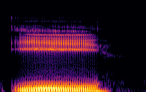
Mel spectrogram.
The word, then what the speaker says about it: e/acc: Nadia, previously Ekbal, now Asparahova, goes deep on AI and the effective accelerationism movement, which is abbreviated E/ACC and pronounced EAC,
